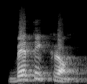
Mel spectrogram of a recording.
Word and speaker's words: ব্যতিক্রম: আমরা কি বললাম বেতি ব্যতিক্রম ব্যতিক্রম কি হবে জফলার পরে রস্বীকার আছে তাহলে কি হবে বল বেতিক্রম ব্যতিক্রম ব্যতিক্রম ব্যথিত জফলার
